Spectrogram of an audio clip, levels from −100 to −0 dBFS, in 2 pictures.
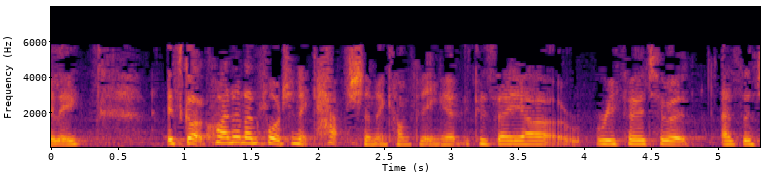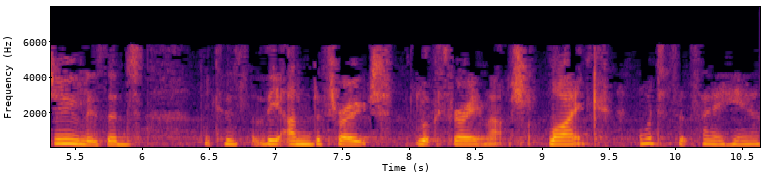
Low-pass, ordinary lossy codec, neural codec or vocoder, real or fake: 7.2 kHz; MP3, 24 kbps; vocoder, 22.05 kHz, 80 mel bands, WaveNeXt; fake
